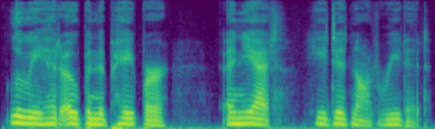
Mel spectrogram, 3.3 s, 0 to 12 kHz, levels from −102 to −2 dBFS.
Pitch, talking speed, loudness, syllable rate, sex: 135 Hz, 220 wpm, -17 LUFS, 5.5 syllables/s, female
